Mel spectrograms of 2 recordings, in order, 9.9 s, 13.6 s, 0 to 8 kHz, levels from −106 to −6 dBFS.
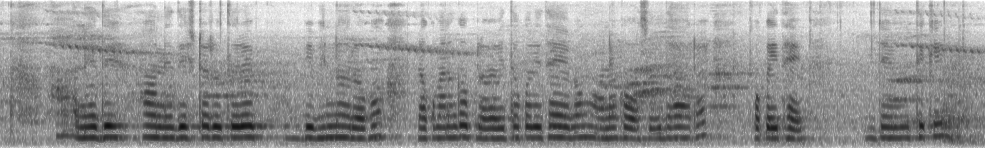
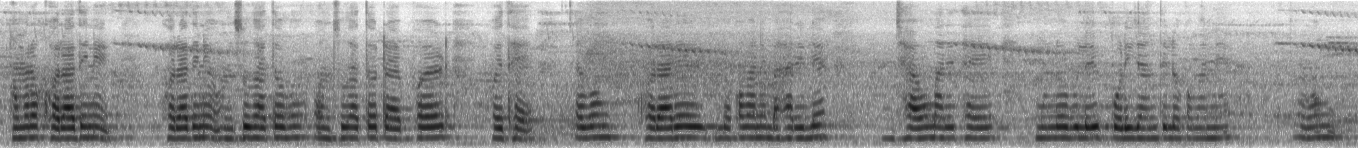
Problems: constant background noise, continuous background conversations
